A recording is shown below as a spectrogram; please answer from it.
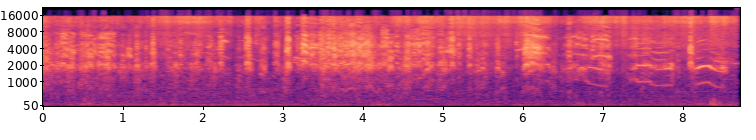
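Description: Gulls give a quick run of squealing, down-slurred mewing calls near the end, after several seconds of rough splashing and flapping noise from a feeding flock.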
